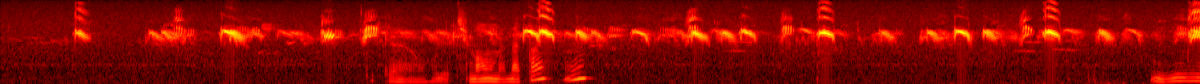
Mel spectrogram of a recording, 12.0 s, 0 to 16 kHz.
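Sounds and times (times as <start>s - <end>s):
birds calling downslurred notes: 0.0s - 12.0s.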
